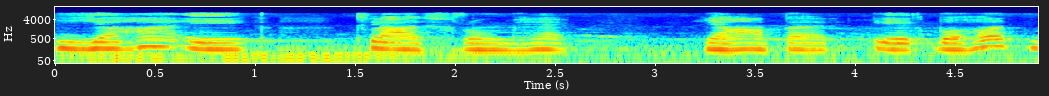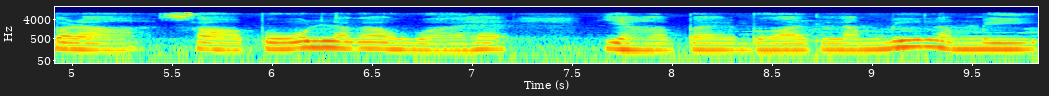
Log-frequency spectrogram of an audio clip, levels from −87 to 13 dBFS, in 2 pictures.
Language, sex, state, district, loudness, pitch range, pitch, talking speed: Hindi, female, Uttar Pradesh, Etah, -17 LUFS, 155-175 Hz, 165 Hz, 115 wpm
